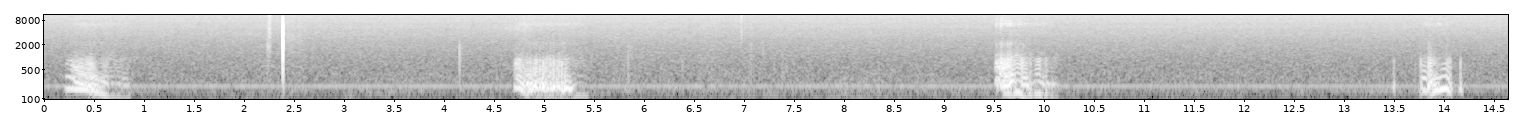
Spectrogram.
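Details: A Chihuahua sleeping soundly snores in low, rasping bursts roughly every four to five seconds, four snores in all, with near silence and a few faint clicks between them.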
